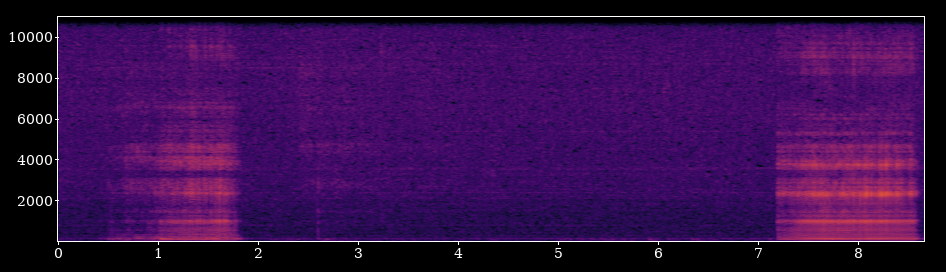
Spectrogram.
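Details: Sleeping Labrador Retriever, a family dog worn out from running, snoring loudly at night: two long, deep, rattling inhalations about six seconds apart with quiet breathing between.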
